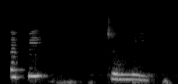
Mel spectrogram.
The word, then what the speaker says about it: epitome: So what is the breakup of this word is epitome, epitome. So this is the right pronunciation.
